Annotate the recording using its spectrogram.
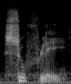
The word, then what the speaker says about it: soufflé: Soufflé, for reference in French, it is said as souffle. Souffle. In English, however, souffle is how it is said in English.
